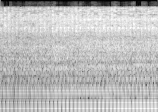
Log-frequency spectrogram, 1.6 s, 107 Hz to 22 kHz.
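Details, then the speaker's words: 41-year-old imported Honda XL125S single-cylinder running after a brand-new carb was swapped on from another bike; rapid, even popping with no misses or stumbles, now running right. "Now it's right. We can hopefully sound so much better now. There we go."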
